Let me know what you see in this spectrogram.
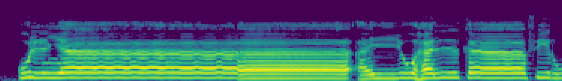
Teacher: Run mad arid lukun eh. Run mad arid lukun. Dua atau empat atau enam harakat. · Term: mad arid lisukun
